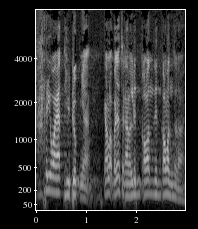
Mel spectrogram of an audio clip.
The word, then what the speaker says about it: Lincoln: Tokoh ini namanya Abraham Lincoln. Ini presiden Amerika. Saya mau tunjukkan akan riwayat hidupnya. Kalau baca jangan Lincoln, saudara.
